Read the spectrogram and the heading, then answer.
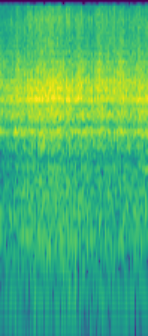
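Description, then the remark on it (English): A logging train engine starts up to go backwards: a loud, steady engine rumble with a dense low drone and broad hiss that holds constant for the whole two seconds. No voices are heard. “As Poncho starts the train, Kevin releases the avalanche of timber.”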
